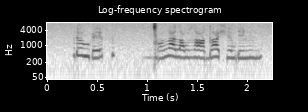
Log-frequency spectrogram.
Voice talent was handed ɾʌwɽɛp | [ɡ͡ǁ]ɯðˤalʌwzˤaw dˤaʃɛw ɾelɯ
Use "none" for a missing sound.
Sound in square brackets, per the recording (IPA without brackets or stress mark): ɡ͡ǀ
